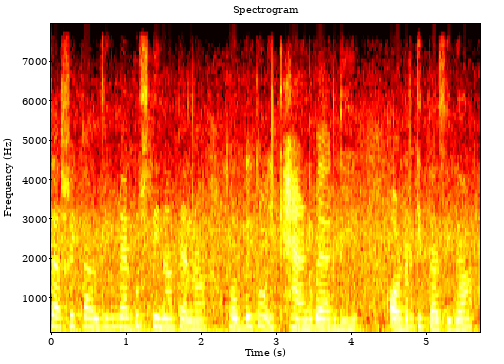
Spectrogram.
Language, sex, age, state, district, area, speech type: Punjabi, female, 18-30, Punjab, Mohali, rural, spontaneous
